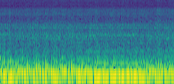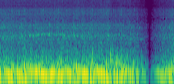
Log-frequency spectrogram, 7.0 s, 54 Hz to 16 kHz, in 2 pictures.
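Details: Yamaha XJ750 "Mack" left idling for a few minutes after a carb swap using the XJ650's carbs; a steady, even low idle with smooth firing and no misses, all four cylinders pulling; owner suspects some air-fuel mixture issue.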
